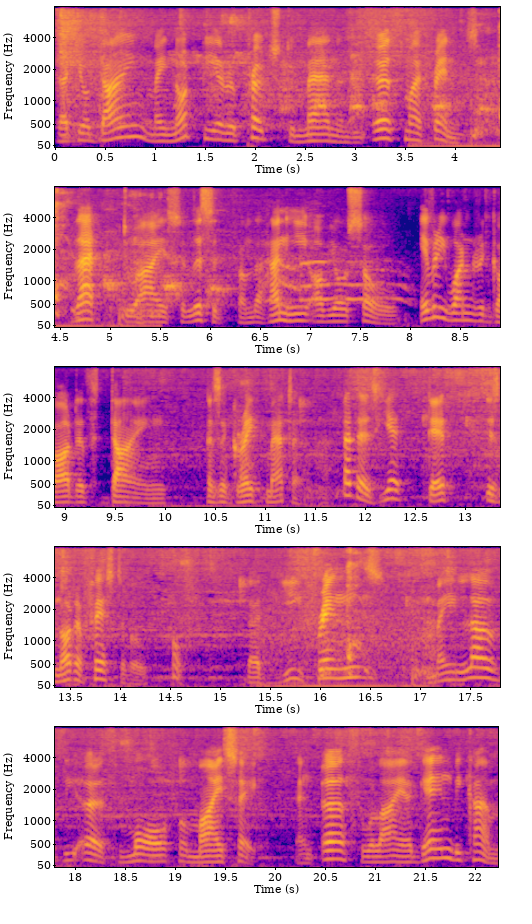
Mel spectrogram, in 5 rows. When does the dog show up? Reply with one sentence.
You can hear the dog from 1.1 to 8.0 s.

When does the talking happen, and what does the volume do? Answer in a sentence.
The talking can be heard from 0.0 to 22.1 s, at a steady volume.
